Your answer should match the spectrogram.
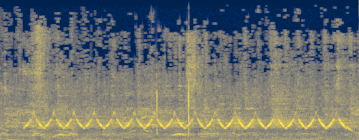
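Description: An electronic siren-like tone warbling rapidly up and down, about four times a second, starting shortly after the start, over music with a heavy repeating bass beat.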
